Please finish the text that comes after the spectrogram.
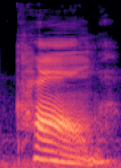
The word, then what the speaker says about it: calm: L still says L if you have l k or l m then the L will be silent but L plus another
